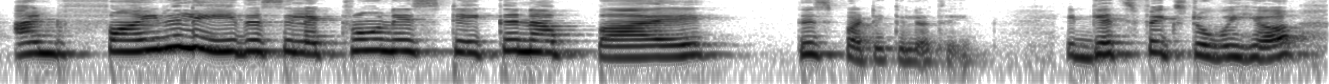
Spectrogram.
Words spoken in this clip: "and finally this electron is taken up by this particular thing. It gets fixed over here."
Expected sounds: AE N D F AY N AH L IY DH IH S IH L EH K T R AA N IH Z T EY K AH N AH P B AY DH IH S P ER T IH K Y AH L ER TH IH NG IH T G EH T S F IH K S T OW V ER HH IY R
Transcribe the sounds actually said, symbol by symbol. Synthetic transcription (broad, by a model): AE N D F AY N AH L IY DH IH S IH L EH K T R AA N IH Z T EY K AH N AH P B AY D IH S P ER T IH K Y AH L ER T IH NG IH T G EH T S F IH K S T OW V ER HH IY R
